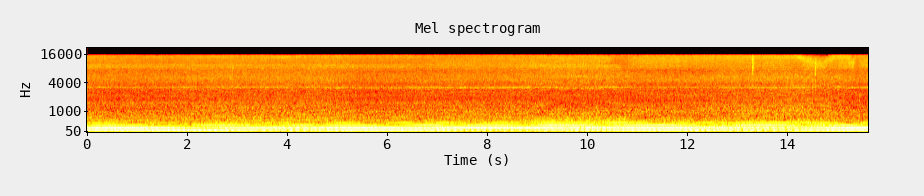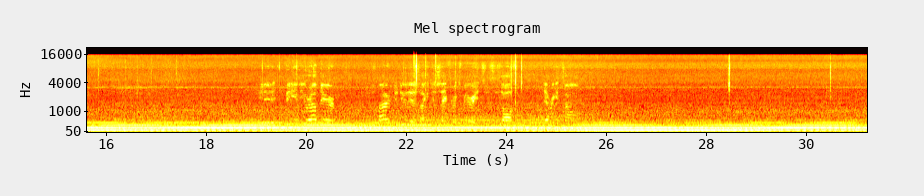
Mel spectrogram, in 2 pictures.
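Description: Cessna 340's twin piston engines and propellers droning steadily, heard inside the cabin, with a slow regular throb about every second and a half.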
